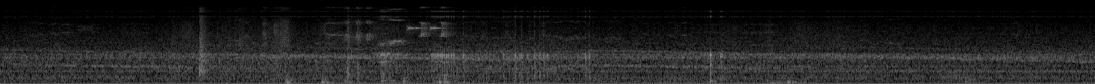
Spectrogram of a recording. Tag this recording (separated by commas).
crow cawing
